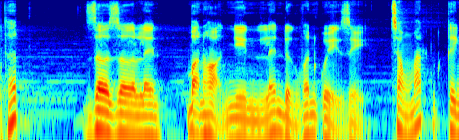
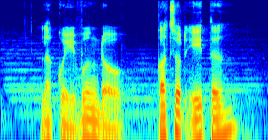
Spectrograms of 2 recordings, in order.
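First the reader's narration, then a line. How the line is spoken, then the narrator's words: Soft smile. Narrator (Vietnamese): khẽ mỉm cười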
